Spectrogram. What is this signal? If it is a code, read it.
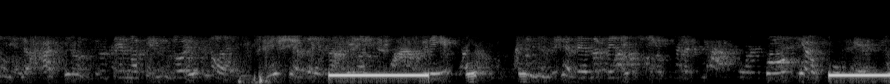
Ringback tone (Europe, 425 Hz), with speech.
